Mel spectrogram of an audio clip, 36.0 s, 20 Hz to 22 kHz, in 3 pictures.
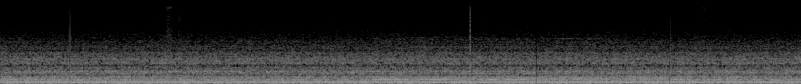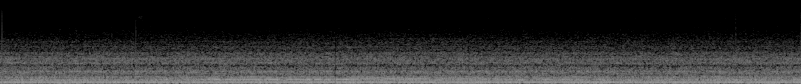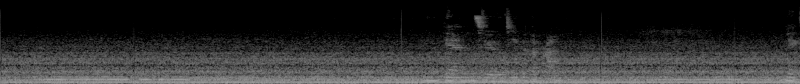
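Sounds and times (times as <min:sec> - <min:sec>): steady low hum: 0:00.0 - 0:36.0
faint held rising tones: 0:24.0 - 0:31.8, 0:32.5 - 0:36.0.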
